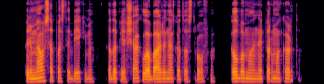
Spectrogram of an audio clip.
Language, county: Lithuanian, Panevėžys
